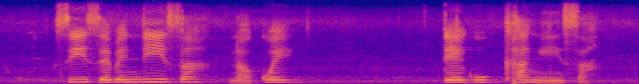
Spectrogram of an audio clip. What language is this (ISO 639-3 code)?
ssw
